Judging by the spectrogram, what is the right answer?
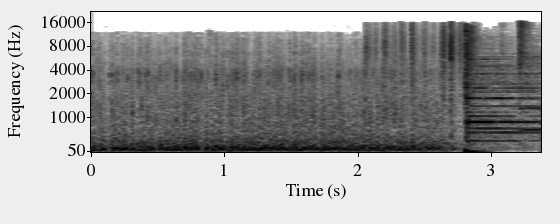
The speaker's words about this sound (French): La fusée SLS a décollé du pas de tir 39B du Centre spatial Kennedy le 16 novembre, presque à l'heure dite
